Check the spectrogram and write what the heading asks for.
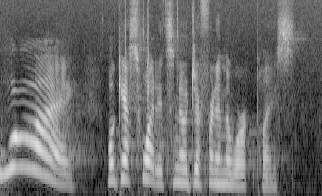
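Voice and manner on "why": whiny, high complaining voice with drawn-out "why". Describing how they ask why: mock-whiny why. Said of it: "they do it in a really whiny voice".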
